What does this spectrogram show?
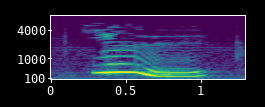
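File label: "英语", Mandarin Chinese; hsk; chinese-flashcards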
